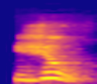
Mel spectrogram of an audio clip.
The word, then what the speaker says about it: joue: Next is joue. Joue. E, as I told you, E, whenever E is at the end, we don't pronounce this. So this is joue.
